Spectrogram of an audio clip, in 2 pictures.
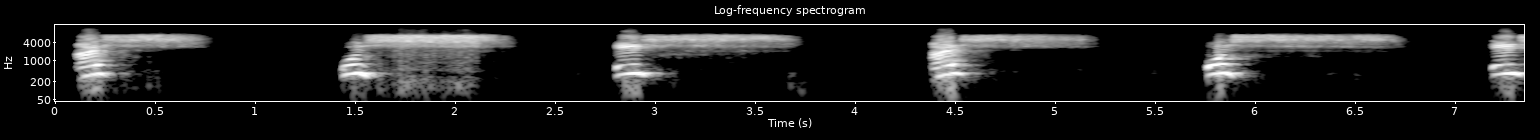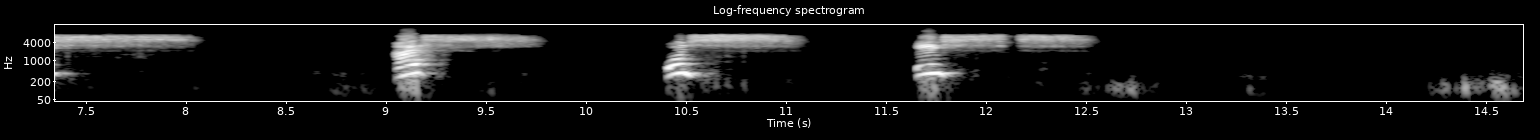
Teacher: درمیانی زبان کو درمیانی تالو سے لگا کر باریک آواز سے پڑھا جاتا ہے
